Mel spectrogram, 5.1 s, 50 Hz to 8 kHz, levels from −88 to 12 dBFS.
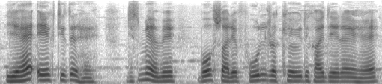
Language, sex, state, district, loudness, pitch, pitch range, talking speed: Hindi, male, Uttar Pradesh, Saharanpur, -18 LUFS, 160 Hz, 150-175 Hz, 175 wpm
